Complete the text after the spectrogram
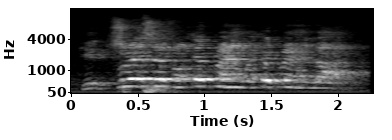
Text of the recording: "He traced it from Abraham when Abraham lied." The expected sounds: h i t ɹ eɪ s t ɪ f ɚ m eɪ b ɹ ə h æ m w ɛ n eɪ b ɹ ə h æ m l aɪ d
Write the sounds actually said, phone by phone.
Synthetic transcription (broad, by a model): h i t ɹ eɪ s ɪ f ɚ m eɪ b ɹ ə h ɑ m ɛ eɪ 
